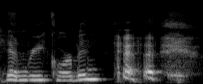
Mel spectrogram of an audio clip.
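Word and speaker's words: Henri Corbin: French philosopher Henry Corbin we would pronounce that Henry Corbin he proposed he was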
